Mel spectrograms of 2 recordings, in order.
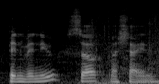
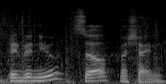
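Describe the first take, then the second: First: Put-on French accent. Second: Put-on light French accent, welcome greeting. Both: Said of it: "what I tried to say".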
